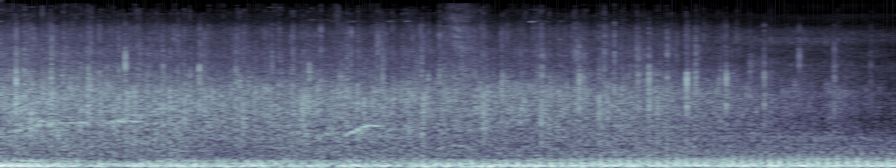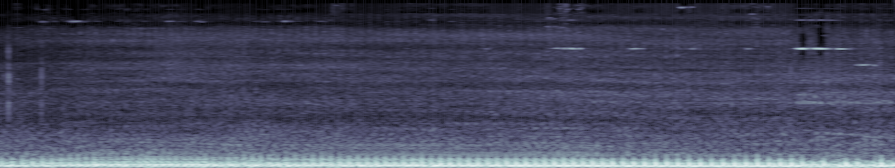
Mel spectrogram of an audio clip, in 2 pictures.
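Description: Motorcycle idling and puttering at low speed during advanced slow-speed riding practice in Pennsylvania, a steady loud engine rumble with clattery bursts throughout, no talk.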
